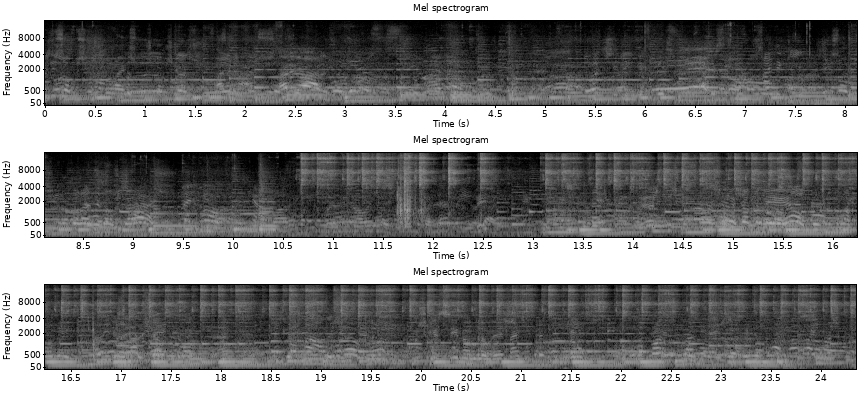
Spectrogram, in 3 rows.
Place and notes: jantar em Trás-os-Montes
Portugal, 27 August 2010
